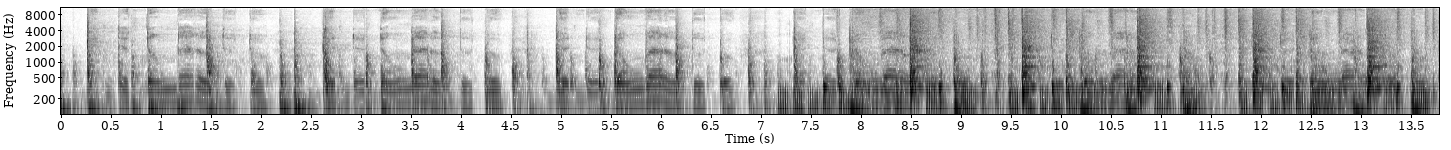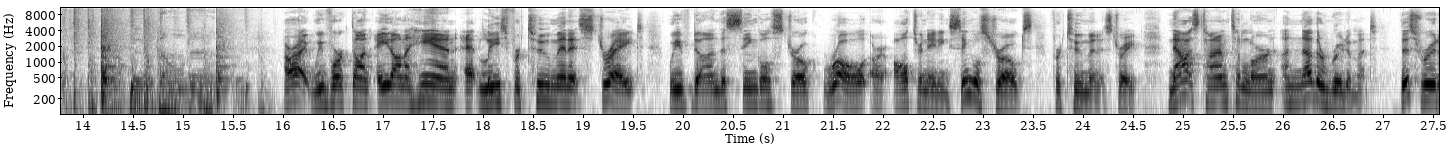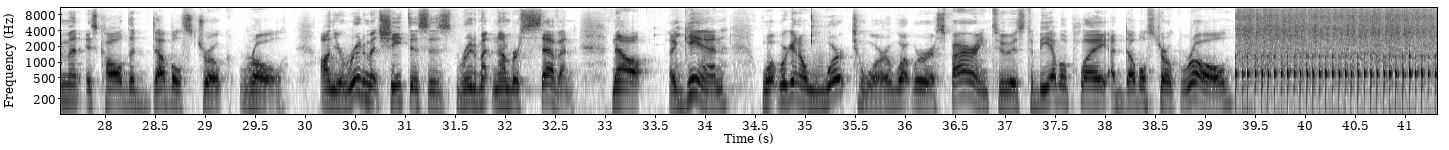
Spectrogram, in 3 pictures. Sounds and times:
Speech: 16.0 - 39.3.

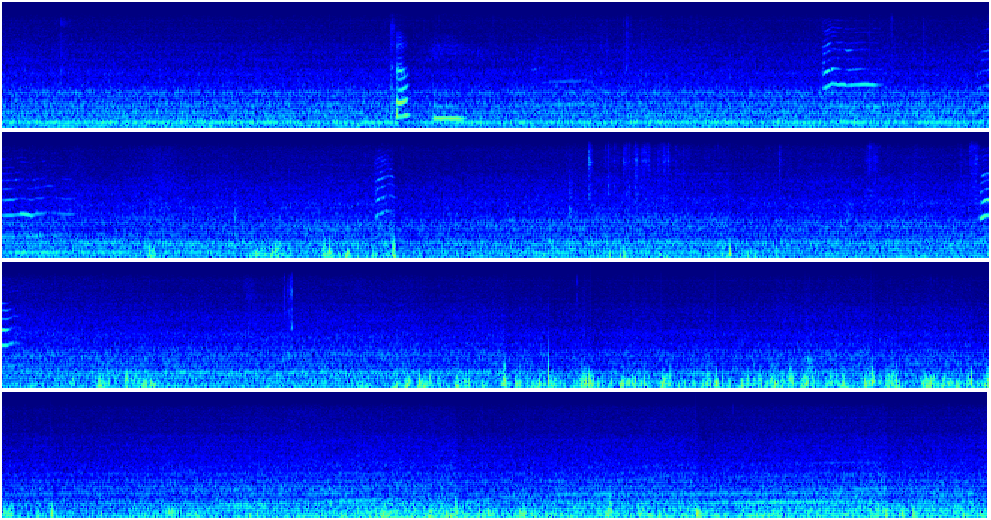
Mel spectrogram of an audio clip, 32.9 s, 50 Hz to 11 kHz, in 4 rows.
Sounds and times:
Cat: 6.8 - 7.4, 8.1 - 8.9, 11.3 - 11.6, 16.3 - 16.6.

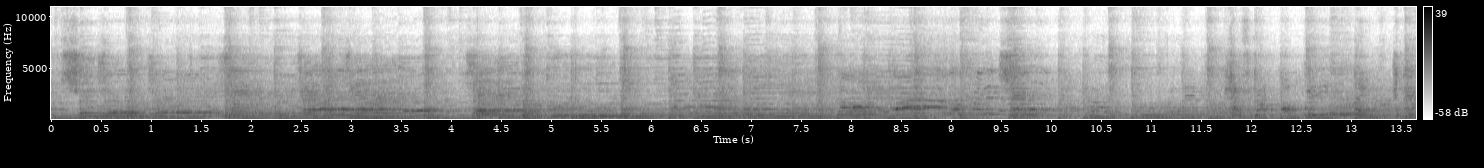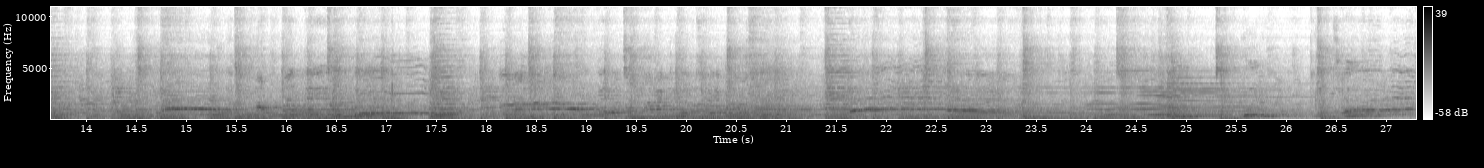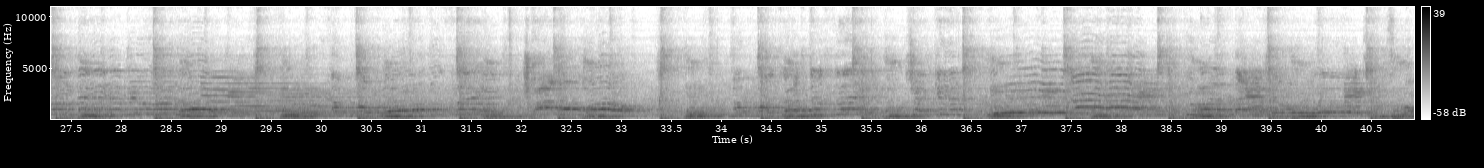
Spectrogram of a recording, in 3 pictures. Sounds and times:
Inside, large room or hall: 0.0 - 40.9
Music: 0.0 - 40.9
Singing: 0.0 - 40.9.

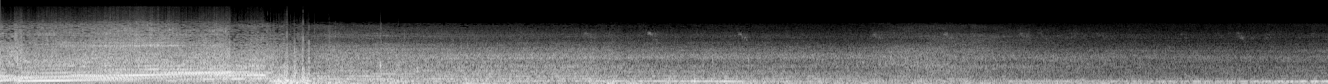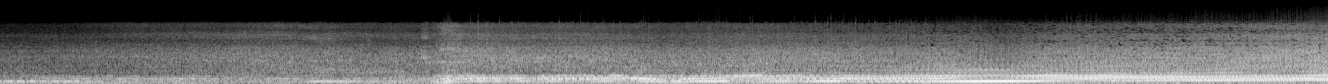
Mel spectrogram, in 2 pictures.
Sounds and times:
Outside, urban or manmade: 0.0 - 26.5
Race car, auto racing: 0.0 - 26.5.

